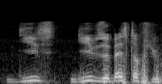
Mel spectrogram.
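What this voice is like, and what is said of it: French-accented English. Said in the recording (French): “vous avez vu mon accent anglais, bon forcément”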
